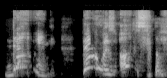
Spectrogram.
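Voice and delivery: very high, squeaky excited voice; hammed-up thrilled squeal; imitating amazed son. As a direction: gush in mock awe, way up high. Voices son's amazed reaction.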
